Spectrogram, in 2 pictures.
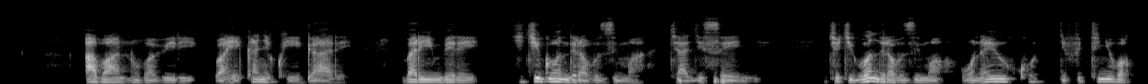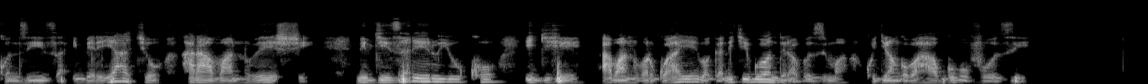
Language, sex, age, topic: Kinyarwanda, male, 18-24, health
